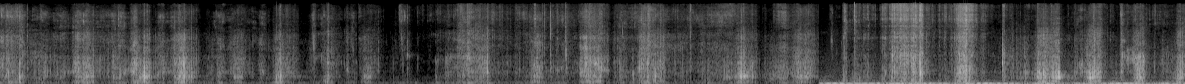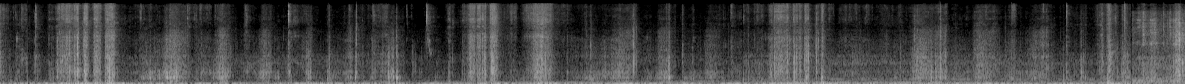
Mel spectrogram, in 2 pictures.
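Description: Close-up biting and chewing of frost-covered ice: a dense run of crisp crunches and crackles. It gets louder and fuller from about ten seconds in.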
